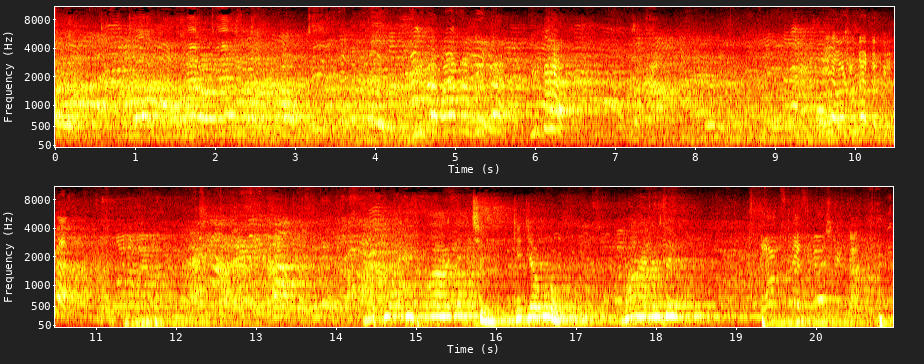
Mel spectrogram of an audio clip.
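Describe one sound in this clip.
A crowd of children and adults chatter in a large echoing hall.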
